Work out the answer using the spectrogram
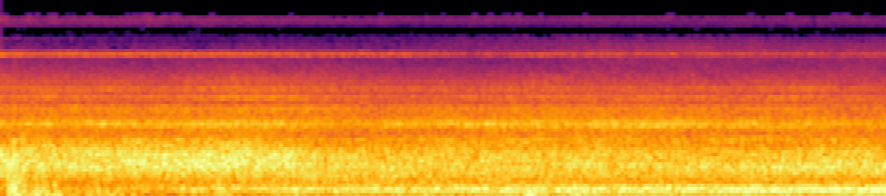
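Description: A train running past, a steady rumble of wheels on rail with a few faint steady whining tones over it.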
